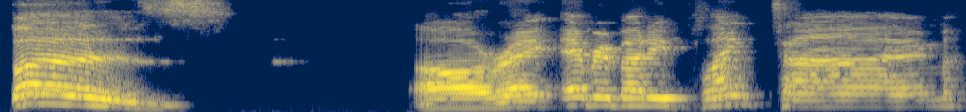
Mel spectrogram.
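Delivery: upbeat class count, sung out; fitness instructor calls. Acted. Instructor counting reps for the class. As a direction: lead the class through reps.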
